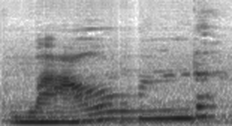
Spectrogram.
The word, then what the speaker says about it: wound: like with this OU being an ow, same sound we talked about in an earlier word, that diphthong ow. So that opens from an open ah to a more closed rounded ow, ow. And I would maybe write that kind of like this, like wound, because that's going to help you think about the difference here.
